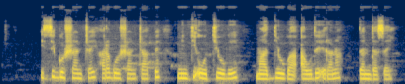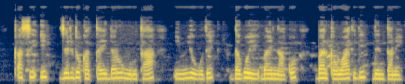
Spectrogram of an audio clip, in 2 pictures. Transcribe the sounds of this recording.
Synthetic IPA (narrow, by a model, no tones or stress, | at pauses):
ʔɪsːɪɡɔʃːɐnt͡ʃːɐjhɐɾɐɡɔʃːɐnt͡ʃːaːpːɛ | mɪnt̪ːɪʔo̞ːt̪ːɪjo̞ːɡe̞ː | maːd̪ːɪjo̞ːɡaːʔɐwɔd̪ɛɛɾɐnɐ | d̪̥ɐnd̪ɐsɐj | kʼɐsːɪʔɪ | zɛɾɪd̪ɔkɐt̪ːɐjd̪ɐɾɔmʊɾʊt̪aː | ɪmːɪjo̞ːwɔd̪ɛ | d̪ɐɡɔjbɐjnːaːkːɔ | bɐɾkːɐwaːt̪ɪd̪ɪd̪ɛnt̪ːɐneː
